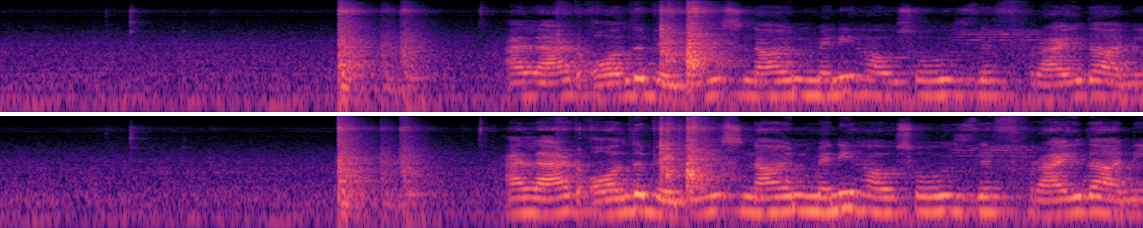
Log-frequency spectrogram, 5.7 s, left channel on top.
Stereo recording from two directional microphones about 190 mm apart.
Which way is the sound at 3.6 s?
40° right (ahead or behind).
